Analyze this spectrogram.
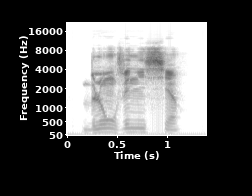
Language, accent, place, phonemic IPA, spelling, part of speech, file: French, France, Lyon, /blɔ̃ ve.ni.sjɛ̃/, blond vénitien, adjective, LL-Q150 (fra)-blond vénitien.wav
- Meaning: strawberry blonde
